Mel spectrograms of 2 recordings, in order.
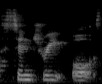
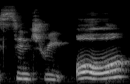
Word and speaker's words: centriole: So I always remember that centriole rhymes with pole.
